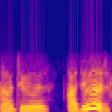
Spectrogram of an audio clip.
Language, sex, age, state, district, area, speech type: Nepali, female, 30-45, West Bengal, Darjeeling, rural, conversation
